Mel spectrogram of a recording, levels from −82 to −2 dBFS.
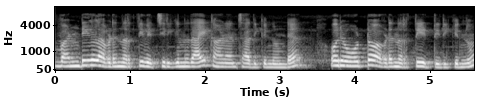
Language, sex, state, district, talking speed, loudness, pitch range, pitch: Malayalam, female, Kerala, Kollam, 105 wpm, -13 LUFS, 185-230 Hz, 205 Hz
